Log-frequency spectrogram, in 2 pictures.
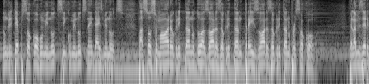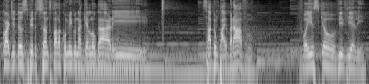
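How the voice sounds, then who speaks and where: A man preaching a sermon as pastor, telling a personal story and building from quiet narration to shouted, passionate climaxes. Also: fairly high pitch, little pitch movement, quick pace, faint music behind.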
